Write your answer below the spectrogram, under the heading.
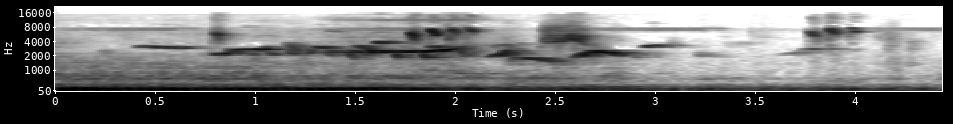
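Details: Oriental magpie-robin singing in the trotol style: a quick run of clear whistled notes that slide up and down, broken by sharp high chirps, then quieter scattered notes, all over a steady low rumbling hum.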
